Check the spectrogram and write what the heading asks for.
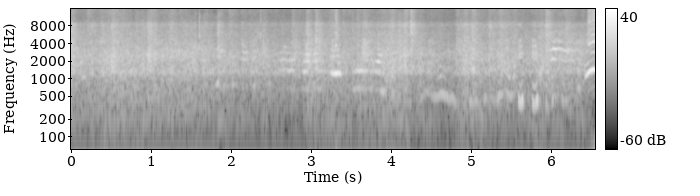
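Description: Steady rain hiss on the ground, with faint voices now and then.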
